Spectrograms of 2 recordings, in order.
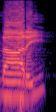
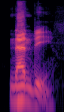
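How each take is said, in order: First: No n sound comes before the d. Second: An n sound comes before the d. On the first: The speaker calls it wrong. "not Nadi" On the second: The speaker calls it right. "the pronunciation is with an N, so it becomes Nandi"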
